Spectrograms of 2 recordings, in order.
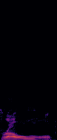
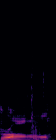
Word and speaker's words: Raul: deliberately says you know my name is spelled like Paul but with an R but is not pronounced Raul it's just pronounced raw that they have a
